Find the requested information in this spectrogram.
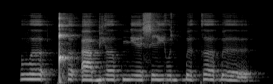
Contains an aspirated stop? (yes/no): yes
